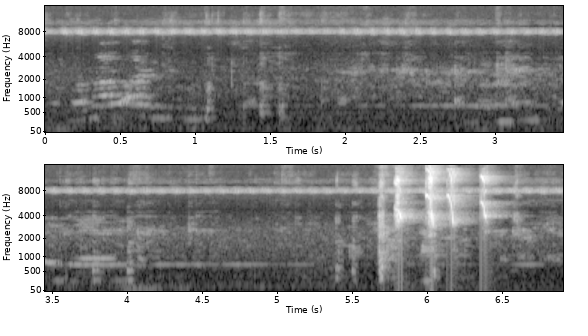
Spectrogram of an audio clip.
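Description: A newborn monkey gives a short run of shrill, piercing screams, calling to be fed milk.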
